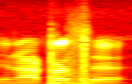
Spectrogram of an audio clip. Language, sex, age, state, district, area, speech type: Tamil, male, 60+, Tamil Nadu, Cuddalore, rural, spontaneous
